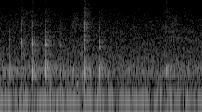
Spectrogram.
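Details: Adult with oral tardive dyskinesia attributed to psychotropic drugs, with dystonia and a neck collar, sitting in pain; soft, wet lip-smacking clicks in a quiet room: oral tardive dyskinesia.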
